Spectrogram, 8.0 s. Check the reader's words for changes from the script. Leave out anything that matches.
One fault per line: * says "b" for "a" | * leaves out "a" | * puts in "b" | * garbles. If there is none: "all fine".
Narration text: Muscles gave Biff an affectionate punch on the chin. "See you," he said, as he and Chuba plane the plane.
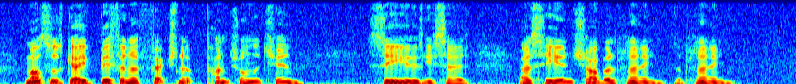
all fine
